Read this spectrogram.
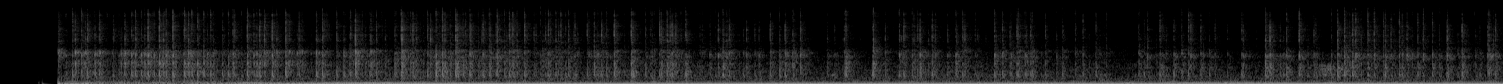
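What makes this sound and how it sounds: A hand-sized, hollow, green printed metal Milo tin with its lid on is held in both hands and tapped rapidly with the fingertips on its side and top. After a brief silence, the fast tapping blends into a steady, dense clatter with a strong low, hollow resonance that holds for the rest of the clip.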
